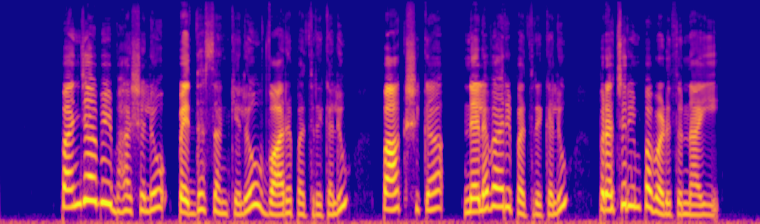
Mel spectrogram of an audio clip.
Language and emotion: Telugu, neutral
